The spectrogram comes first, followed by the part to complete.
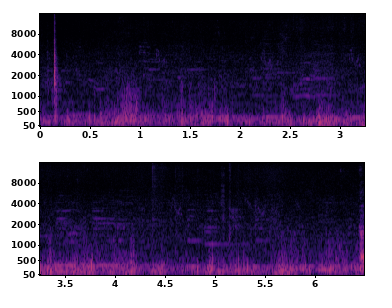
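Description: Faint background music over a steady low outdoor rumble with some wind on the microphone, and one sharp click right at the start.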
